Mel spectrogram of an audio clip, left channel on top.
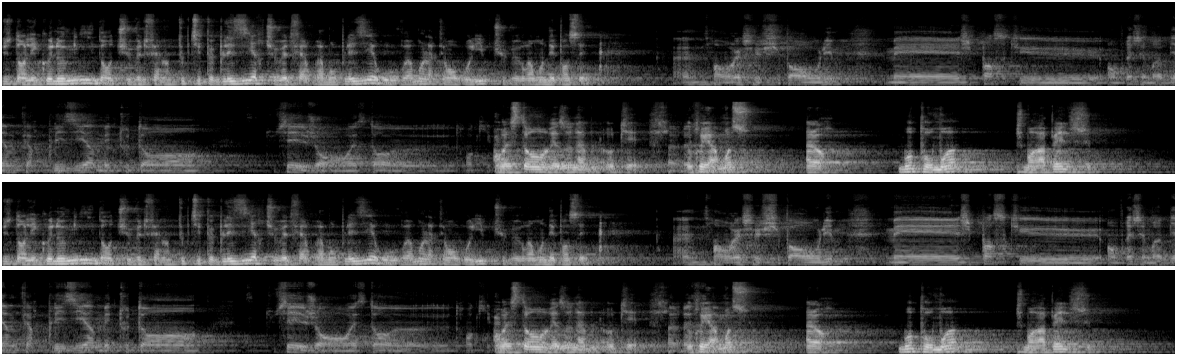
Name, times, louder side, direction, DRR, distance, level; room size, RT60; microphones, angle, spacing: voice 1, 0.0-5.9 16.6-19.2 19.8-20.0 20.7-21.3 21.9-22.6, left 1 dB, 15° left, 8 dB, 0.9 m, -19 dB
voice 2, 6.7-14.0 14.4-16.8 18.4-19.2, right 1 dB, 30° right, 6 dB, 1.5 m, -31 dB
23.5 x 21.0 x 8.9 m, 2.3 s
head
